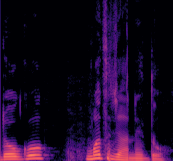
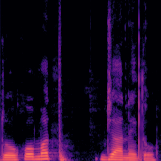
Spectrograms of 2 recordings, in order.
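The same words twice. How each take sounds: First: There is a pause after the first word. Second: There is a pause after the second word. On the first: Stop him and do not let him go. "अगर हम रोको के बाद अ, अर्धविराम लगाते हैं" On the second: Do not stop him; let him go. "यदि हमने अर्धविराम यहाँ लगा दिया"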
